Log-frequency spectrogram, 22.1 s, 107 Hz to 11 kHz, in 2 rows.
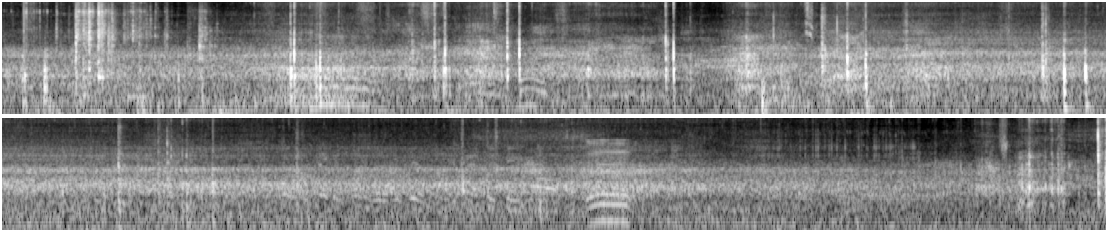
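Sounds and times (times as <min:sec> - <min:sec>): skateboard clacking: 0:00.0 - 0:22.0
skateboard wheels rolling on concrete: 0:00.0 - 0:22.0.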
